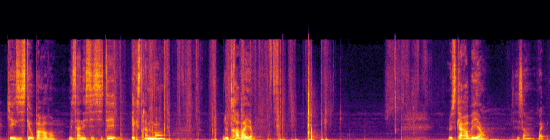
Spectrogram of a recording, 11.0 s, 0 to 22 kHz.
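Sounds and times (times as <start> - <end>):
cards snapping and tapping: 2.3 - 6.9.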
